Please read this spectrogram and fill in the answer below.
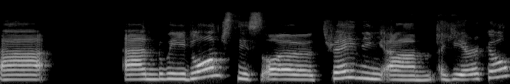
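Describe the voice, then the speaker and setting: At a very slow pace, a woman talks in a fairly high pitch with lively intonation. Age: 60s. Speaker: women's fitness entrepreneur. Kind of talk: webinar presentation. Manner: halting, many fillers and repeats.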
